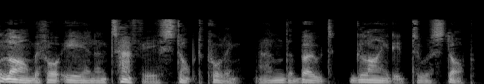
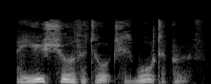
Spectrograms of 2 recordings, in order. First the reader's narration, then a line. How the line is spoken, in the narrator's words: Geordie murmured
